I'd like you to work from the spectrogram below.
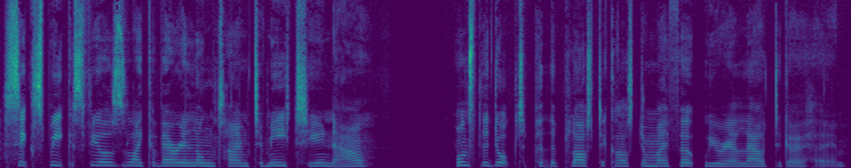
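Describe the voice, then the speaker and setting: Lady reading a kids storybook out loud, high voice, dry close sound, lively first-person telling. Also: no echo. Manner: expressive first-person reading as a young boy. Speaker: storybook reader. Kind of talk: children's story read aloud.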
